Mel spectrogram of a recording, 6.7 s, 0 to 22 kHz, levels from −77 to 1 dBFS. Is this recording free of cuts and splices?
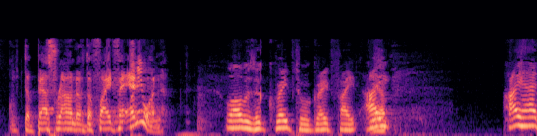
no; 1 cut; at 3.7 s

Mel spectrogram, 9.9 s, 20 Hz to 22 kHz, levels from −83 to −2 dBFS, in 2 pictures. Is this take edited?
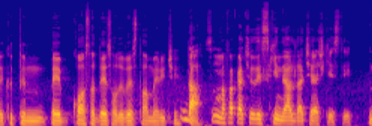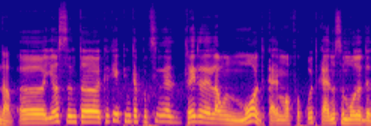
yes; 1 cut; at 7.4 s

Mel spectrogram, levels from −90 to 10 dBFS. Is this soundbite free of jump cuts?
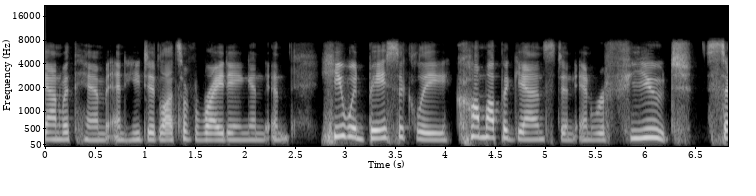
yes; 0 cuts

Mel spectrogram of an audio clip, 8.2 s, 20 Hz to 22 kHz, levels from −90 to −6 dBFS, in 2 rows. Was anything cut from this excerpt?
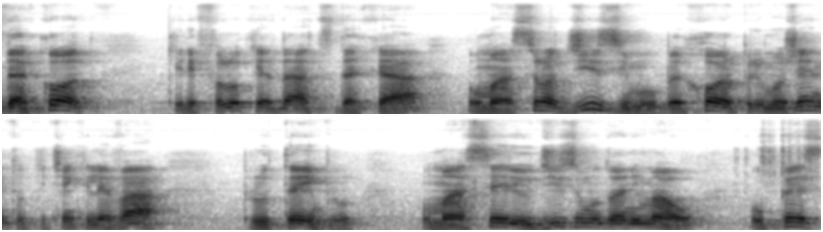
no; 0 cuts

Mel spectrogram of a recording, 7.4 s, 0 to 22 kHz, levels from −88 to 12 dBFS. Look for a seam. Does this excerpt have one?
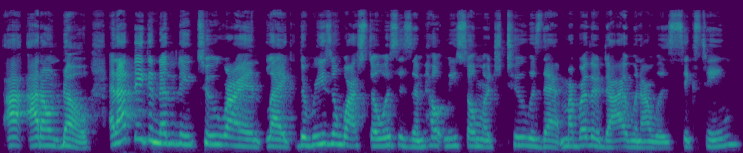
no; 0 cuts

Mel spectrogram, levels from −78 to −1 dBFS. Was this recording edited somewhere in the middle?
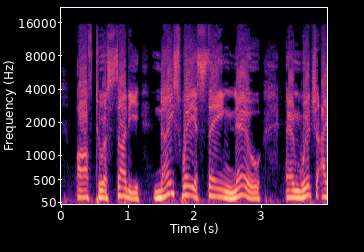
no; 0 cuts

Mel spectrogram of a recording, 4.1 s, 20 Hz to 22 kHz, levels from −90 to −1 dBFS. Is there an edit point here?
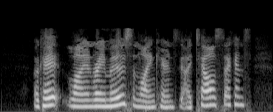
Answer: yes; 1 cut; at 2.7 s

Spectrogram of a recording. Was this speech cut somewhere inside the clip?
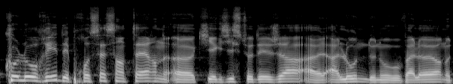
no; 0 cuts

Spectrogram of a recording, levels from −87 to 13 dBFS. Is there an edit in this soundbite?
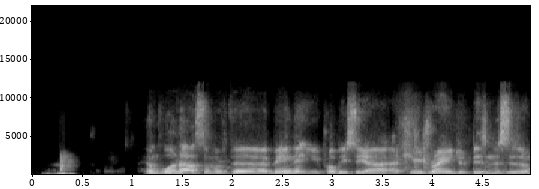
no; 0 cuts

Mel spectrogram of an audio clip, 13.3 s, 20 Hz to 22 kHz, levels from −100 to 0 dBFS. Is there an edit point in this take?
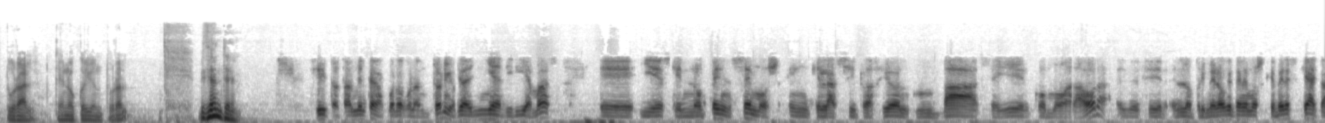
yes; 3 cuts; at 4.6 s, 6.7 s, 10.7 s

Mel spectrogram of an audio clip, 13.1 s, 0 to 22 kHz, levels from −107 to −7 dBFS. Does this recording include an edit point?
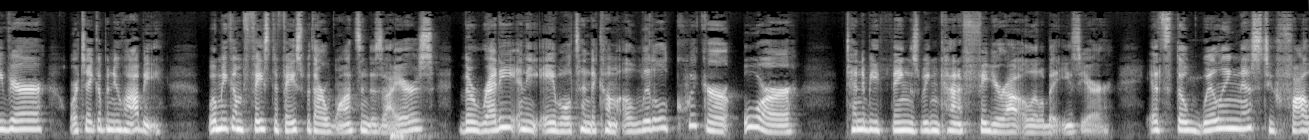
no; 0 cuts

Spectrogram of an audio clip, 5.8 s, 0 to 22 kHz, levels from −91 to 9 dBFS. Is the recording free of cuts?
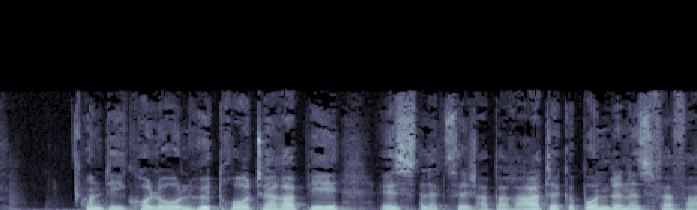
no; 2 cuts; at 3.5 s, 3.9 s

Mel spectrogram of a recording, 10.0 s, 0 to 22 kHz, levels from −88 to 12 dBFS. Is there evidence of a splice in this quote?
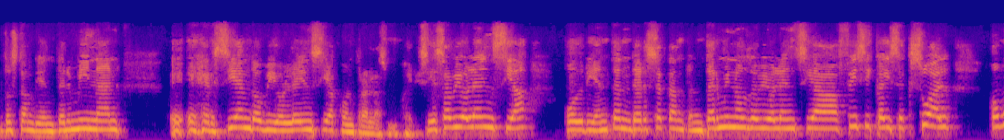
no; 0 cuts

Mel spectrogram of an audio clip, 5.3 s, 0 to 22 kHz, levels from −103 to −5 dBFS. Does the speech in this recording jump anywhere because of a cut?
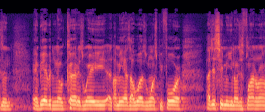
yes; 2 cuts; at 1.0 s, 2.2 s

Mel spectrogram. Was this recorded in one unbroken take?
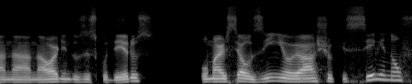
yes; 0 cuts

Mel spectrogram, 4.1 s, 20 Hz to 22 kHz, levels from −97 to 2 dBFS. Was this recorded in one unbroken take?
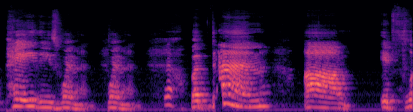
no; 1 cut; at 1.1 s

